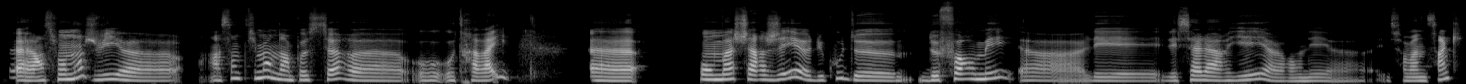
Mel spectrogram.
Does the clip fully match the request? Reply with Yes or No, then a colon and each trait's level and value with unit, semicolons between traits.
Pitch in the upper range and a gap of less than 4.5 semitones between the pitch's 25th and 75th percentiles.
No: high, 195 Hz; average, 5.1 semitones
